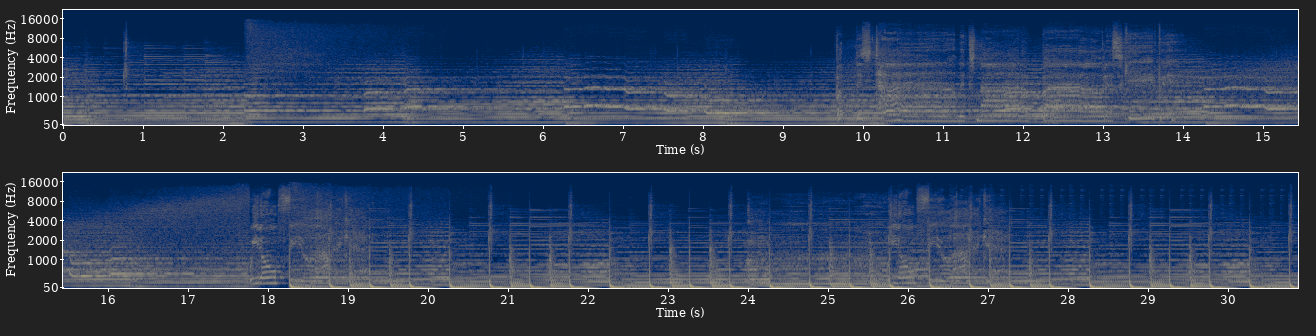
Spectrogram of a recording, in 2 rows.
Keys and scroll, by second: 2.4 ctrl+z, 12.4 ctrl+i, 18.3 ctrl+z.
